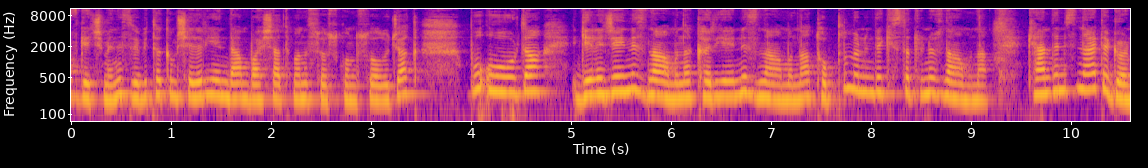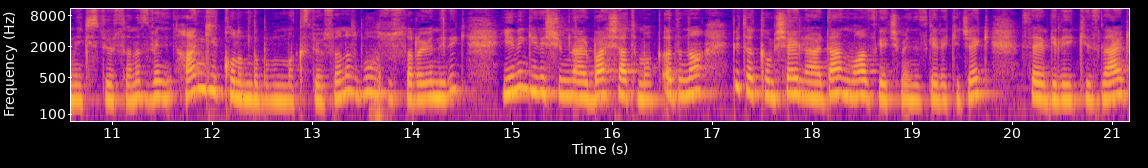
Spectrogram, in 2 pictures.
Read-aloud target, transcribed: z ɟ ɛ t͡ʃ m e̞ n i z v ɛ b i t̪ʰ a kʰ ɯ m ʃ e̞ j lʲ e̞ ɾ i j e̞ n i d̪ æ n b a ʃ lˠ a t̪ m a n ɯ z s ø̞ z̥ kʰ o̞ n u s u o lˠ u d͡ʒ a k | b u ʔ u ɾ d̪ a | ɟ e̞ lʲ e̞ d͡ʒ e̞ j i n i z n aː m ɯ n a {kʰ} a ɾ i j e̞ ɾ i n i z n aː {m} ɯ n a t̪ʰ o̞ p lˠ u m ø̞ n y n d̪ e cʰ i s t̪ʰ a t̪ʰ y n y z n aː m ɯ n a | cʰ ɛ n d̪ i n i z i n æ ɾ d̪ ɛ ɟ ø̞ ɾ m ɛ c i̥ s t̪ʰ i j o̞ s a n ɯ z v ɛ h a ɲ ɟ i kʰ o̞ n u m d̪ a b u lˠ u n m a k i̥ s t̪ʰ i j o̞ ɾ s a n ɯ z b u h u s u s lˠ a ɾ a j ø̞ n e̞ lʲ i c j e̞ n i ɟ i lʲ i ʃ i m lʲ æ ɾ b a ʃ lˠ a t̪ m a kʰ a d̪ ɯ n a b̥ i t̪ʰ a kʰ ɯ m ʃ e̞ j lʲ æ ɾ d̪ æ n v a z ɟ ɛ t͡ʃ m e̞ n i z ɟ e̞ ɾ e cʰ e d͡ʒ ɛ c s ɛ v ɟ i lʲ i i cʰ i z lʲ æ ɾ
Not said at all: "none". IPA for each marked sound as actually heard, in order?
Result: kʰ, m

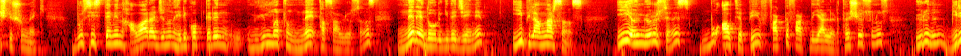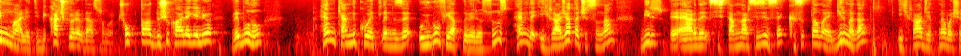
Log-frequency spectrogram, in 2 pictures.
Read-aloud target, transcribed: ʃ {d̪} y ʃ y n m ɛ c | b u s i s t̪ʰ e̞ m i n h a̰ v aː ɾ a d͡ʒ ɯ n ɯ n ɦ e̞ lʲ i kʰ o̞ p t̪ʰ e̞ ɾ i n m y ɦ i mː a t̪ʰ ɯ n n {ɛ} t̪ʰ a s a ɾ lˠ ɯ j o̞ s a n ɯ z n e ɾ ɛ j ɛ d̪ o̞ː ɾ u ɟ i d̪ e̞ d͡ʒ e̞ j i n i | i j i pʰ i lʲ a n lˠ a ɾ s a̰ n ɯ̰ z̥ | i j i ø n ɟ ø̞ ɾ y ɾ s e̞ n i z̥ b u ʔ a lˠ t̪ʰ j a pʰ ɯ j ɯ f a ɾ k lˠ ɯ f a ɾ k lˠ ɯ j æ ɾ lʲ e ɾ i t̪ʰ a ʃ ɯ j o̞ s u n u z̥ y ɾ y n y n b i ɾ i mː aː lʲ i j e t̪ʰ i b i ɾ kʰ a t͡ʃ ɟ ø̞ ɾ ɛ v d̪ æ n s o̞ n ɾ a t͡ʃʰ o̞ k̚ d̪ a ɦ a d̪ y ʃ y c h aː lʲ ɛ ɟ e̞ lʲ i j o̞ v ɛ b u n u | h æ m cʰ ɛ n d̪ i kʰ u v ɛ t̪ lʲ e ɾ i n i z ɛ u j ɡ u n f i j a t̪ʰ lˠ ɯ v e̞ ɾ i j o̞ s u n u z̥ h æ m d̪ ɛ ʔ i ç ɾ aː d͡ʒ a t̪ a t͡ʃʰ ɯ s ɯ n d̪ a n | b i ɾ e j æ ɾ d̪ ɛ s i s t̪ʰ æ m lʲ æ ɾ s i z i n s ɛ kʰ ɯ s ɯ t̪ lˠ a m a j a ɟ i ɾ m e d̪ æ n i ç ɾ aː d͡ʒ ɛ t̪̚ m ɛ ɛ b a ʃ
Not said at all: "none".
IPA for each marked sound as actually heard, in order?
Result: d̪, ɛ

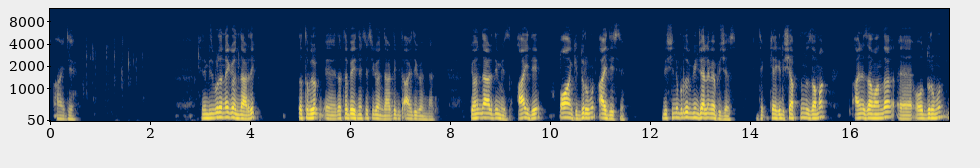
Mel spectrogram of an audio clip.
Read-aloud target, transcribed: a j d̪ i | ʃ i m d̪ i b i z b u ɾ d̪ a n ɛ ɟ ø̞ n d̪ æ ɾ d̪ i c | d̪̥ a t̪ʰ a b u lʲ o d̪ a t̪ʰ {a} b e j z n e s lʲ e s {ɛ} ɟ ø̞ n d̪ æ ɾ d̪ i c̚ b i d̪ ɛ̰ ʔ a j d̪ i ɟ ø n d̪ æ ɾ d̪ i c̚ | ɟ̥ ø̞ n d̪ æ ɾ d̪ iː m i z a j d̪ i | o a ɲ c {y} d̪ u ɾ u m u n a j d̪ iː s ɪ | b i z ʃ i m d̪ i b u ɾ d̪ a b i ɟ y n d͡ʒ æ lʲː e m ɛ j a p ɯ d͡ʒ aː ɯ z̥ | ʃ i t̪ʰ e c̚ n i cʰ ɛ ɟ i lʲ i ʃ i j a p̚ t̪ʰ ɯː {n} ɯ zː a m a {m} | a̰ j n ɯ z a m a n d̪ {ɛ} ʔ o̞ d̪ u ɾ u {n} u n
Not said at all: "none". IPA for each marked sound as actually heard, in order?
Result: a, i, i, m, n, a, m

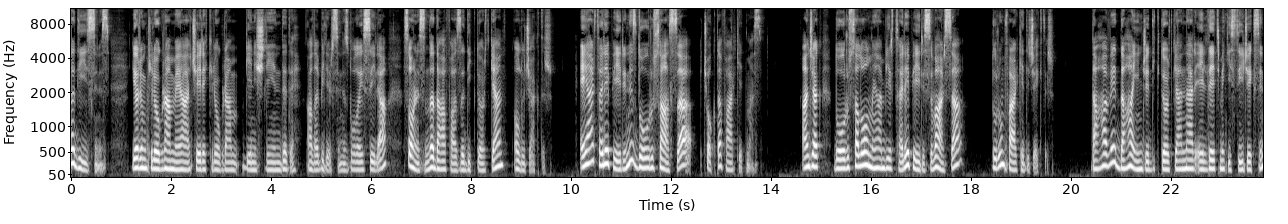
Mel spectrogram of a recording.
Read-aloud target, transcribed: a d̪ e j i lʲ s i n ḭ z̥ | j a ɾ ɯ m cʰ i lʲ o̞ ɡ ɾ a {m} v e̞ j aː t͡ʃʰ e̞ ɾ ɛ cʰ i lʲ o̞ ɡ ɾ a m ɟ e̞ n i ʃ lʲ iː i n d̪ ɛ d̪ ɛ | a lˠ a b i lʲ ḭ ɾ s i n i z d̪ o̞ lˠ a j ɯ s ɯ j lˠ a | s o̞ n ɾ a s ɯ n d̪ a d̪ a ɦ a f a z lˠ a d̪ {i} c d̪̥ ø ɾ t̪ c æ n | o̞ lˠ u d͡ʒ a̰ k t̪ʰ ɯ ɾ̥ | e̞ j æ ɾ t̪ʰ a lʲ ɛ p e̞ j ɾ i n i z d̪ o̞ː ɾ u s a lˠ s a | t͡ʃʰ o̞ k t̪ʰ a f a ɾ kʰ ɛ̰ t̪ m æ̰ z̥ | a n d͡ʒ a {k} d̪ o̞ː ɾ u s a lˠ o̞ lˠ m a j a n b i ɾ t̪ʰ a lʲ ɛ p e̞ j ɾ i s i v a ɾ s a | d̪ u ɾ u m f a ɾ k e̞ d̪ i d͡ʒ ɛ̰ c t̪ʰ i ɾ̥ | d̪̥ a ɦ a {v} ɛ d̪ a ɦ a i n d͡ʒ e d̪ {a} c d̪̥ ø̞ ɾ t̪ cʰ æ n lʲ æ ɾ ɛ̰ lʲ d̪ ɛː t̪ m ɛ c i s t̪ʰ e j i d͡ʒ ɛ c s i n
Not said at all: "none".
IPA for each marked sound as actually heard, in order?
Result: m, i, k, v, i

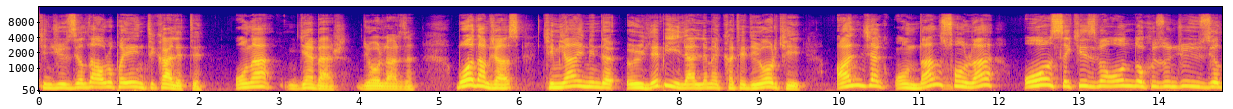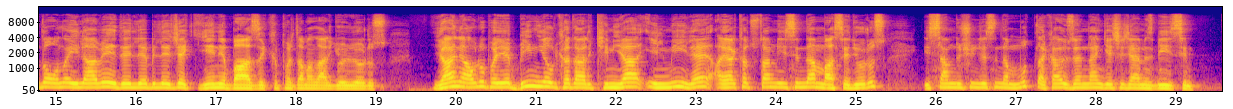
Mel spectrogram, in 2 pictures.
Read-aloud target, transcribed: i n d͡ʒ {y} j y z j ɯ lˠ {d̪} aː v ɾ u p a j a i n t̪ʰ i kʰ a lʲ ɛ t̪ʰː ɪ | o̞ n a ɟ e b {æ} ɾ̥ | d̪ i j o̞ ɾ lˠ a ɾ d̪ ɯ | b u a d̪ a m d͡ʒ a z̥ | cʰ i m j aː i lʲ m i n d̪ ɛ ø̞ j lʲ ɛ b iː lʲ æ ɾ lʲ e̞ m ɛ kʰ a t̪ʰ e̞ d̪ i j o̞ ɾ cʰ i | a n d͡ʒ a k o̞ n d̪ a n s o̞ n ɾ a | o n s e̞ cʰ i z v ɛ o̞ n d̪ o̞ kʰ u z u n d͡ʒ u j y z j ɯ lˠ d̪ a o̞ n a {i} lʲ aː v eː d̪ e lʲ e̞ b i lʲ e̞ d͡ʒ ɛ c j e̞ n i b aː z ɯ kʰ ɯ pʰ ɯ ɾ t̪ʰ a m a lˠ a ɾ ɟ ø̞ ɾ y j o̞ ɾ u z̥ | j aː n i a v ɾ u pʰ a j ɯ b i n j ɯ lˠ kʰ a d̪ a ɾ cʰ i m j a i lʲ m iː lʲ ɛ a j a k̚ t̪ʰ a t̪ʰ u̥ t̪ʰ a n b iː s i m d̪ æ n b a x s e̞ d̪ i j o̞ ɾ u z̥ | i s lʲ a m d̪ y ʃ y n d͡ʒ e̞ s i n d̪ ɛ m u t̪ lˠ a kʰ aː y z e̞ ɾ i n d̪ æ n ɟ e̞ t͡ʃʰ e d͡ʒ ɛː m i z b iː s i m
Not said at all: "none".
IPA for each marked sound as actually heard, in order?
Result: i, d̪, æ, i

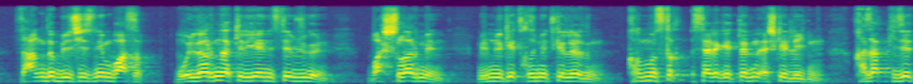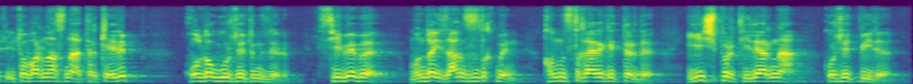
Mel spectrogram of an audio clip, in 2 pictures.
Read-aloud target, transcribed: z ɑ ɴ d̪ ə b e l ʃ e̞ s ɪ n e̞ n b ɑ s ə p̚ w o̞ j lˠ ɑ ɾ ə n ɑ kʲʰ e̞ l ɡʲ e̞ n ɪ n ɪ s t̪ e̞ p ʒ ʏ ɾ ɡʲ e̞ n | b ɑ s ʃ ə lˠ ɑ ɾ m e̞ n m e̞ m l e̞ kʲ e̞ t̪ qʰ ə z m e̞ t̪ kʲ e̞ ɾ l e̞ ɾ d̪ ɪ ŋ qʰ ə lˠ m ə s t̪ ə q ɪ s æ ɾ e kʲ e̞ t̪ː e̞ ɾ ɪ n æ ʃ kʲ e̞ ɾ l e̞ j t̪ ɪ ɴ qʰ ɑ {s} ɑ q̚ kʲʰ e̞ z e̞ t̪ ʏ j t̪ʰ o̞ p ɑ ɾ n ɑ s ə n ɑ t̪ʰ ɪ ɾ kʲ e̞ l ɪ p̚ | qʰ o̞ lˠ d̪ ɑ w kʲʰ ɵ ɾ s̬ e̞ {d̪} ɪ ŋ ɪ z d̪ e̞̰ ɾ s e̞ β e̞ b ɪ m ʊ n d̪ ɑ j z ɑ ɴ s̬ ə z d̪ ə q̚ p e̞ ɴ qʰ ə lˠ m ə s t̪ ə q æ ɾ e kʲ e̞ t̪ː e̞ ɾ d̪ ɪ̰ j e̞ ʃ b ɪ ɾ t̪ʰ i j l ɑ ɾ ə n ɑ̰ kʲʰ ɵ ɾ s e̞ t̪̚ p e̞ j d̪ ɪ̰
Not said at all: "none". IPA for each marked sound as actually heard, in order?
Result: z, t̪

